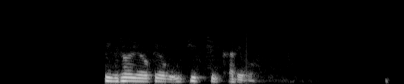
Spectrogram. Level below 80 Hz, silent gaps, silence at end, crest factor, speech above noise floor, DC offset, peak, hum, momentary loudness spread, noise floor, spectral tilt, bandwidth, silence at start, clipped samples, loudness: -60 dBFS; none; 1.5 s; 18 dB; 66 dB; under 0.1%; -6 dBFS; none; 12 LU; -87 dBFS; -12.5 dB/octave; 2.9 kHz; 1.05 s; under 0.1%; -23 LUFS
